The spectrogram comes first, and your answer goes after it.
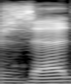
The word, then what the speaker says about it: Z: to say Zed uh I'm just going to call the character Zed since that's how he pronounces his name and it's just simpler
